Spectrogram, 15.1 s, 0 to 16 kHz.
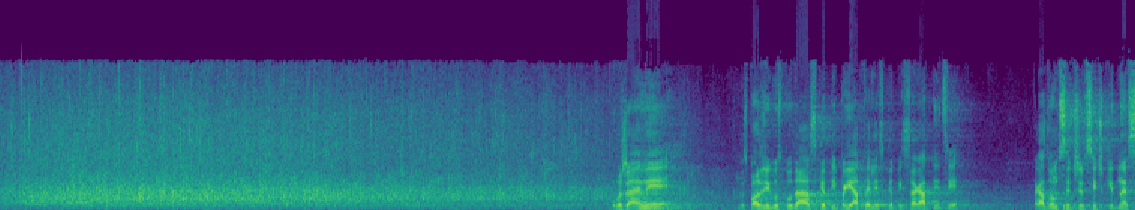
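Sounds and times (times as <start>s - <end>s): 
large audience applauding: 0.0s - 8.7s
speech: 8.2s - 9.1s, 9.9s - 13.0s, 13.8s - 15.1s.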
